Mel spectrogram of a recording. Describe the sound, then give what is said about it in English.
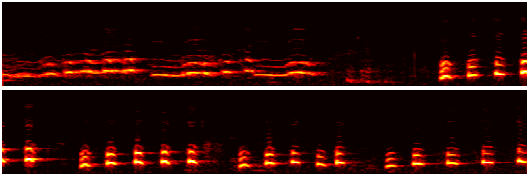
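A human voice imitates the call of the koel (kokil) bird, first with a wavering, sung phrase, then with many short hooting whistles repeated in quick, even series, fairly loud and alone. “Krishna entered Kokilavan one day, and he happily made a sound imitating the kokil. How's that sound?”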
